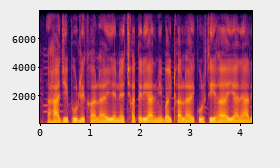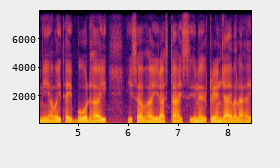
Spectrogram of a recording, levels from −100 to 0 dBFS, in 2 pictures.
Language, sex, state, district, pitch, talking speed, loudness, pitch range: Bajjika, male, Bihar, Vaishali, 120 Hz, 185 wpm, -16 LUFS, 115-120 Hz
